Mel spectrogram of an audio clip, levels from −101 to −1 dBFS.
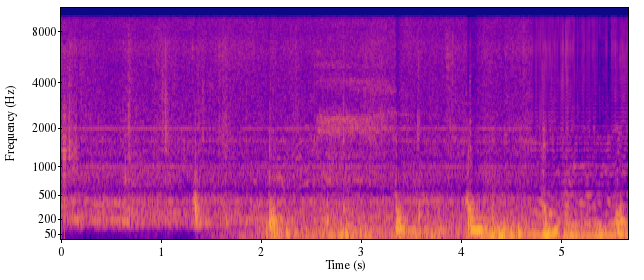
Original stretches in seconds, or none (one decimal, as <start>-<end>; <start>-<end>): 0.0-4.7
